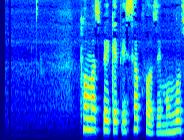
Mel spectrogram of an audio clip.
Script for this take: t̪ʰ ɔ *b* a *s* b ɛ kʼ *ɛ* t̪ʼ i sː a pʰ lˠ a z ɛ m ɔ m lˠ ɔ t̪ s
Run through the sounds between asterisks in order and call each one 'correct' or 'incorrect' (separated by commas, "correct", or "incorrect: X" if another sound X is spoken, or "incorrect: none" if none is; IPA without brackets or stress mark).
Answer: incorrect: m, correct, correct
